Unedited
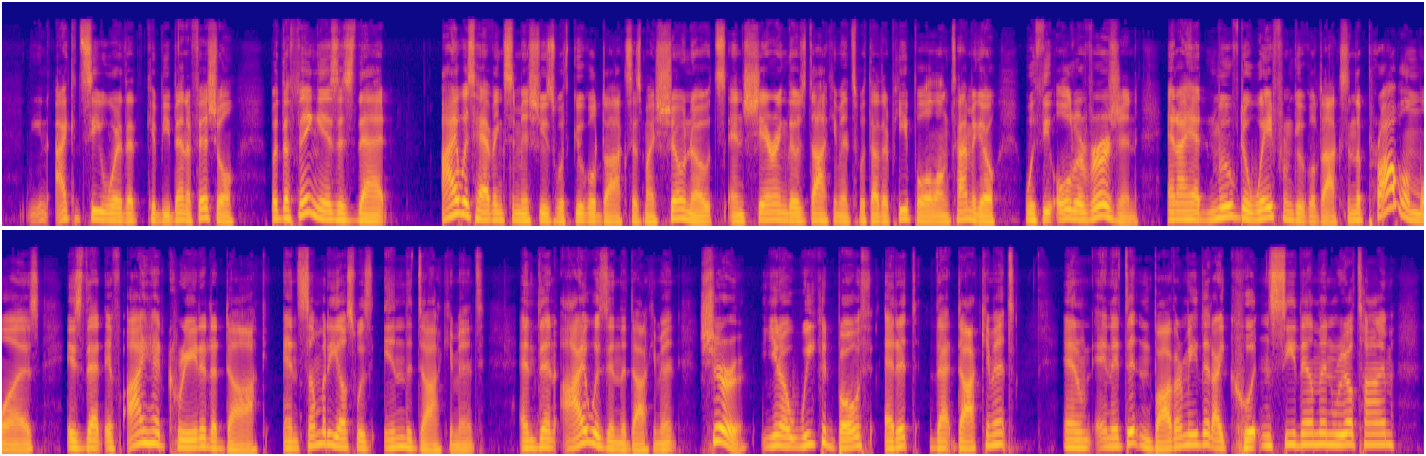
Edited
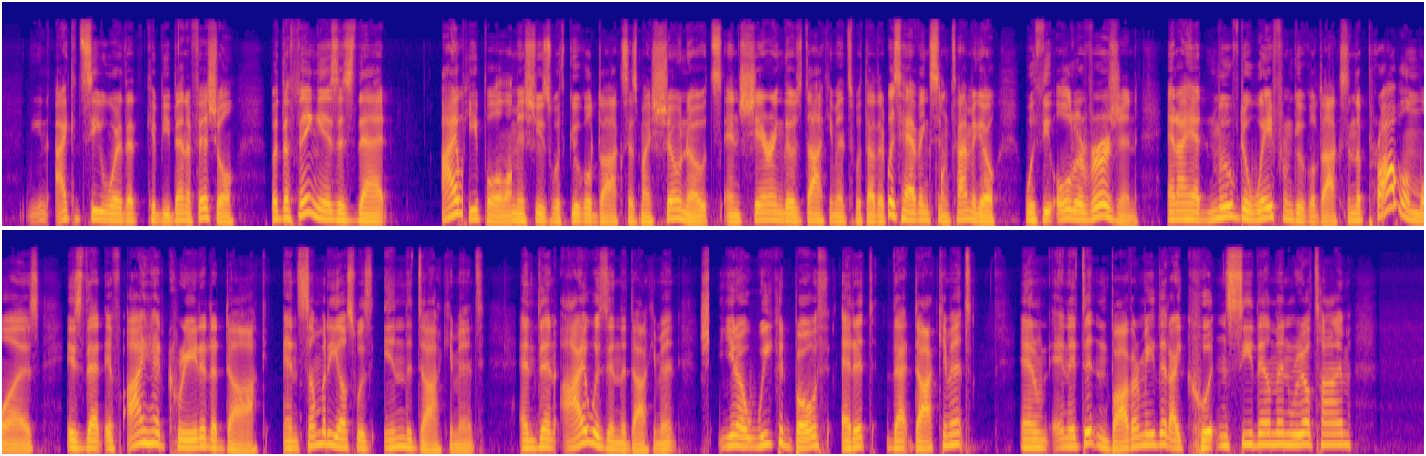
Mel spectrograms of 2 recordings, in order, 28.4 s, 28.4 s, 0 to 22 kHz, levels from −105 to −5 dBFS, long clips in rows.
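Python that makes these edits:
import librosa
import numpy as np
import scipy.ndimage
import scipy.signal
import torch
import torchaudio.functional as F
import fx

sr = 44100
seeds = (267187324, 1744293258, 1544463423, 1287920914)

y = fx.edit(x, sr, fx.swap(start_s=4.6, length_s=0.53, other_s=8.9, other_length_s=0.49),
    fx.cut(start_s=21.28, length_s=0.43), tone=tone)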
